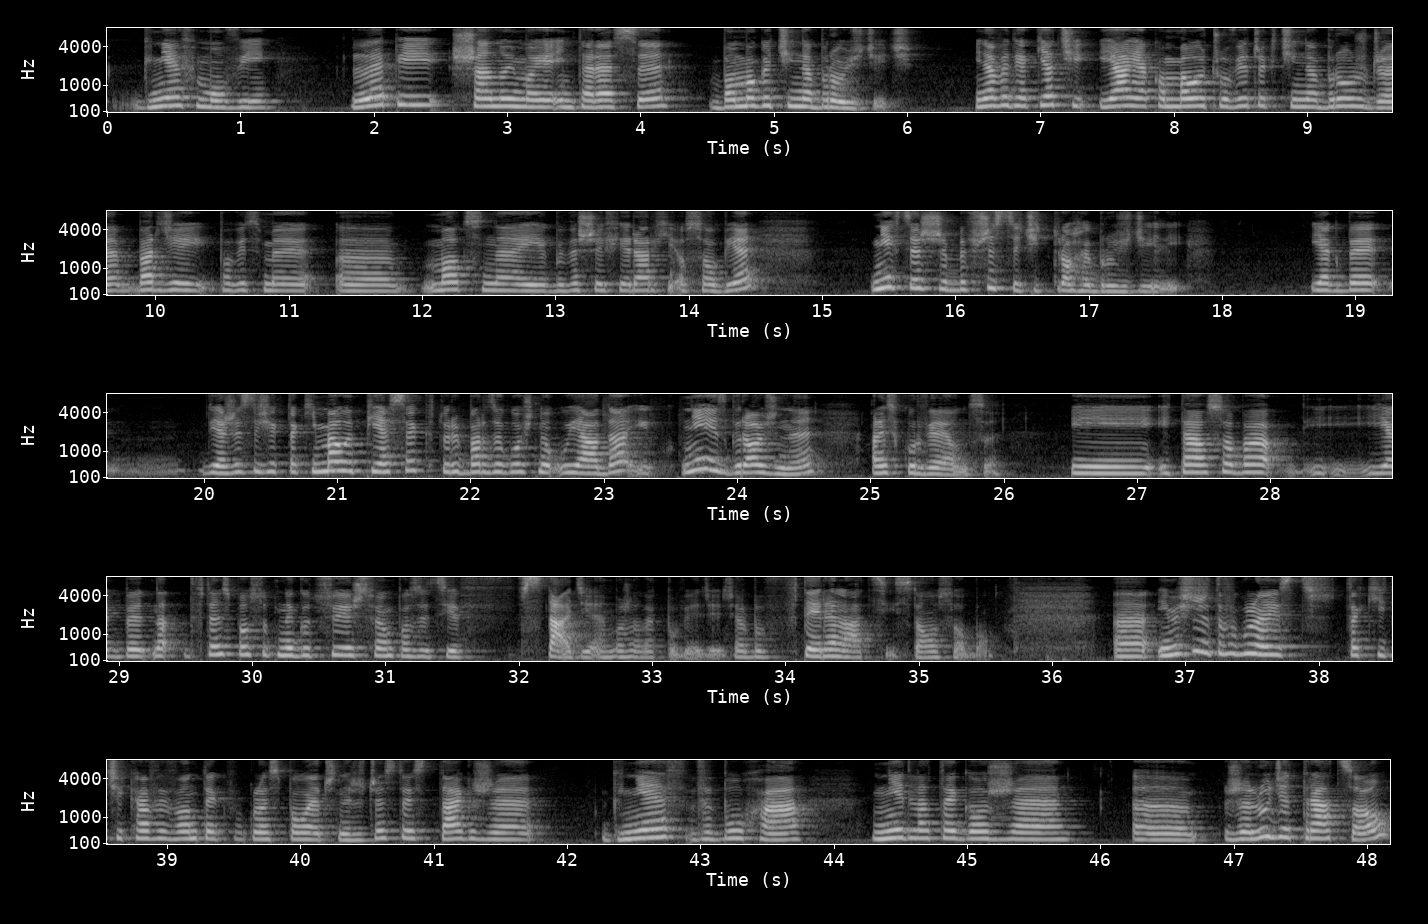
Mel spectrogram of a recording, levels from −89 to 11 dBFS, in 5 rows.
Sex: female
